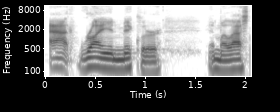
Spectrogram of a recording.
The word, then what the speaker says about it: Michler: It's at my personal Instagram, so it's at Ryan Michler, and my last name is spelled Michler.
